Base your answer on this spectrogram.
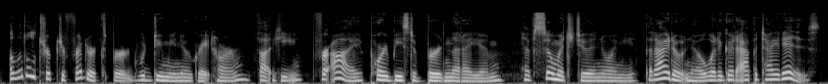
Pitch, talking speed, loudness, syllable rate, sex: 195 Hz, 270 wpm, -20 LUFS, 6.1 syllables/s, female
